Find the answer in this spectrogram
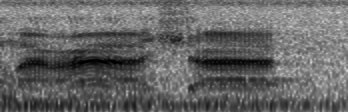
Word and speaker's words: ma'asya: Wa ja'alnan nahara ma'asya. Sya ya. Kalau ada kayak sin titiknya 3 huruf sya, bukan sa.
